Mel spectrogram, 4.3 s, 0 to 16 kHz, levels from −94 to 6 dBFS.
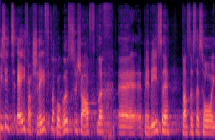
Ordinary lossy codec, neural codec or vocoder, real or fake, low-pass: none; codec, 44.1 kHz, 2.6 kbps, SNAC; fake; 14.4 kHz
